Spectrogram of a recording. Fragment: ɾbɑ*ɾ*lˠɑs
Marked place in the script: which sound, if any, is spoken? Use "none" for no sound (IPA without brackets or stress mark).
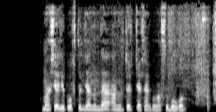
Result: none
